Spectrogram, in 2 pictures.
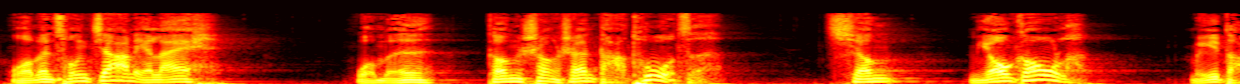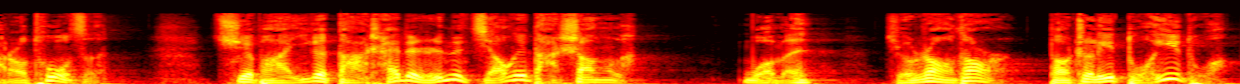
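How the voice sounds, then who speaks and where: A man voicing a cunning adult male fugitive in a spoken true-crime story, giving him a calm, steady tone. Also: medium pitch, moderate pace, breathy edge. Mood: calm evasive.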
